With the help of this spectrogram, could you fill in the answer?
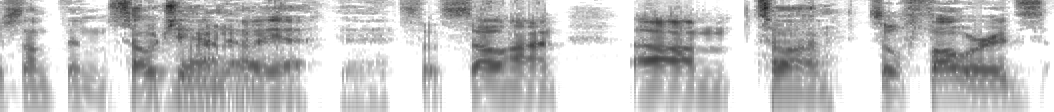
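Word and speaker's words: Sochan: so chain or something oh yeah yeah so Sohan um so on so forwards against Dallas since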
